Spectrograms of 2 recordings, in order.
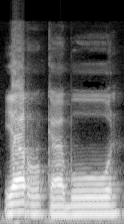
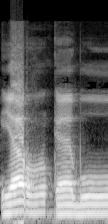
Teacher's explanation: Mad Alif di sukun kita boleh memanjangkannya dua harakat empat harakat ataupun enam harakat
